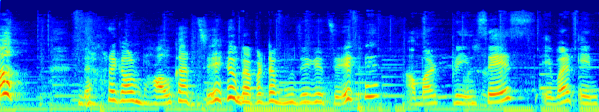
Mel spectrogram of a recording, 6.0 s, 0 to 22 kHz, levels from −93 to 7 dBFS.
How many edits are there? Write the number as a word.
one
